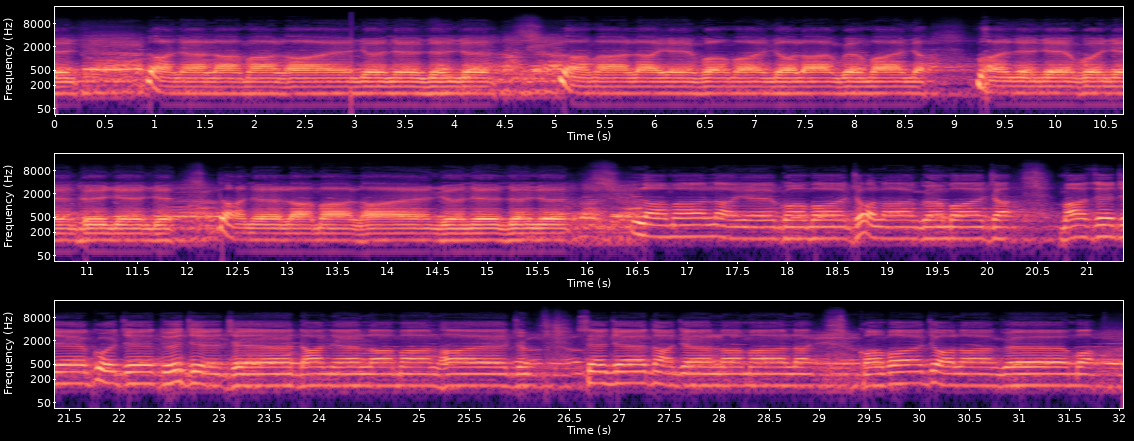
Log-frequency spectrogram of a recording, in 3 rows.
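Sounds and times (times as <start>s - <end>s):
monks chanting in unison: 0.0s - 32.0s.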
